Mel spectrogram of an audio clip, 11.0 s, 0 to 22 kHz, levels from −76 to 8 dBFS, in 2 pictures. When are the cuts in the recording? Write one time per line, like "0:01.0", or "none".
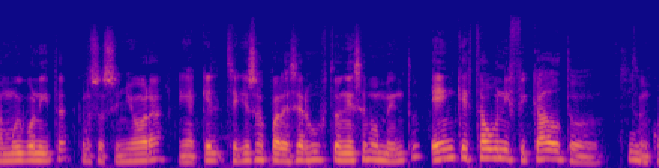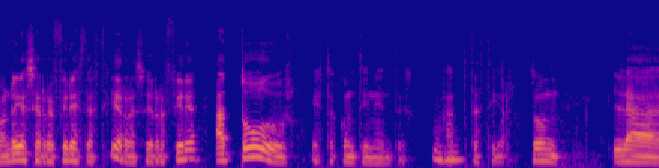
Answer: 0:09.4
